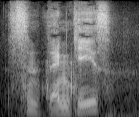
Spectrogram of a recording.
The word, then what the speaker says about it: Csthenkes: It's spelled C-S-T-H-E-N-K-E-S. Looks a little Greek. I'm going to go with Synthenkes.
